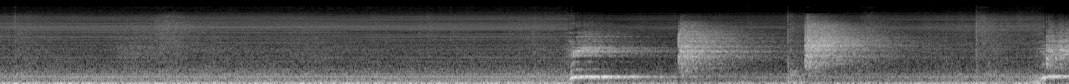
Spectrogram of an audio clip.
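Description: Steady hum in a large hall, then just before the last four seconds a short loud call from a voice, followed by two sharp slaps about a second apart, each ringing briefly in the room: bodies breakfalling onto the mat during aikido throws.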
